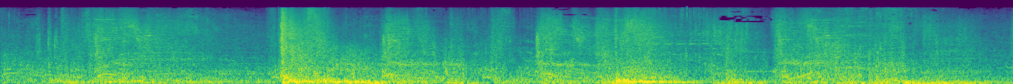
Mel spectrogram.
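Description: Video game spell effects whoosh and crackle in bursts.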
